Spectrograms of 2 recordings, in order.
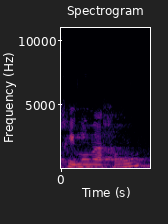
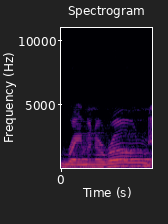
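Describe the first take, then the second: First: The name is said with a French pronunciation. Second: The name is said with an American English pronunciation. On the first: "if you speak French" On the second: "if you're American, or or a native English speaker"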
